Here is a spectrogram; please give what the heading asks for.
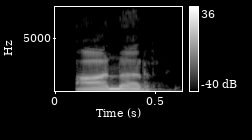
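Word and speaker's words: honour: और इसी तरह आनर, इज़्ज़त, आनर में भी आप देख सकते हैं कि ओ आया हुआ है तो इसमें भी खामोश है।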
